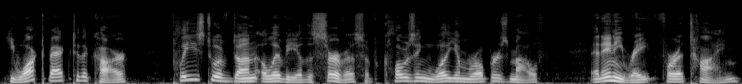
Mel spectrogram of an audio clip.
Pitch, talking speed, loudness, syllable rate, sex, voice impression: 135 Hz, 195 wpm, -18 LUFS, 5.2 syllables/s, male, very masculine, very middle-aged, very thick, tensed, very powerful, bright, soft, muffled, fluent, cool, slightly intellectual, refreshing, slightly sincere, calm, mature, slightly friendly, slightly reassuring, unique, slightly elegant, very wild, slightly sweet, lively, slightly strict, slightly intense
